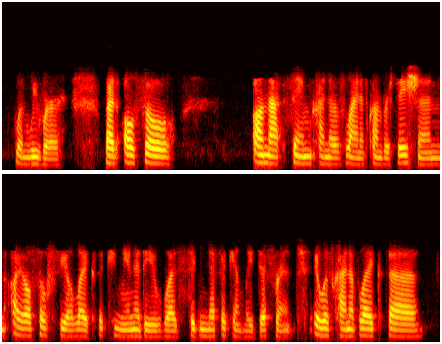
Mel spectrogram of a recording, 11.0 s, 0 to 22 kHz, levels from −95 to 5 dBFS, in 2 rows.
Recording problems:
phone-call audio; poor line

